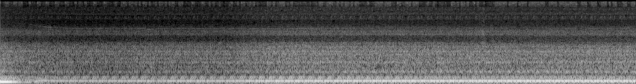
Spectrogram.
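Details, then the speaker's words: Supercharged Ford Shelby GT500 after fixing a defective timing chain tensioner, once thought to be rod knock: starts and settles to a smooth even idle, steady low hum with light injector tick, no knock; much improved. "All you're hearing is the injectors. Yeah, that sounds nice. That's a definite improvement from the first day we saw this car."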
